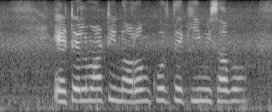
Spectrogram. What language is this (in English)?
Bangla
